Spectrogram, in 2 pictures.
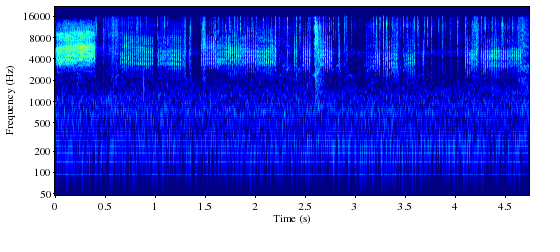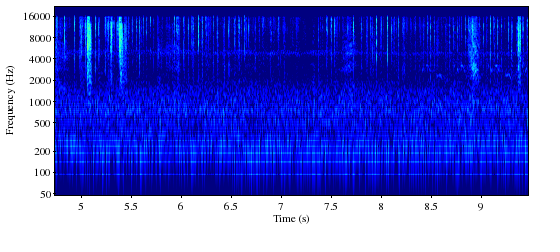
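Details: Cicada handled in play by a dog named Vanda, giving a high, hissing buzz that is strongest over the first five seconds, then fades into a thinner drone broken by sharp clicks and rustles.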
